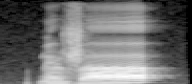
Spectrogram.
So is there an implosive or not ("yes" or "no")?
yes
